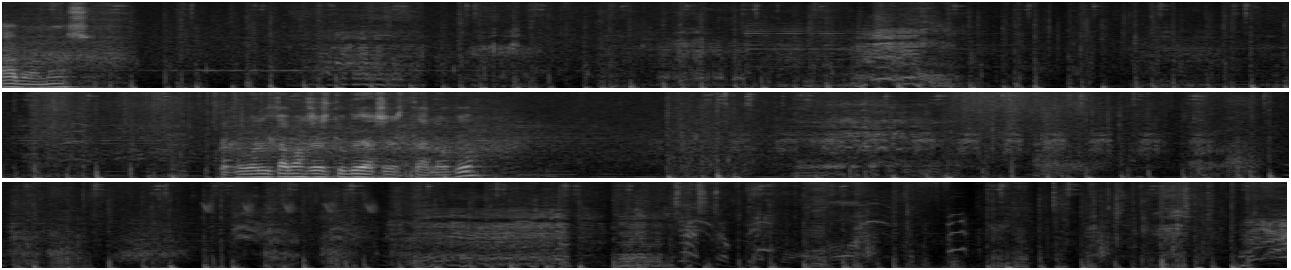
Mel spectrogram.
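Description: A horse's hooves clop steadily on a dirt trail.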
